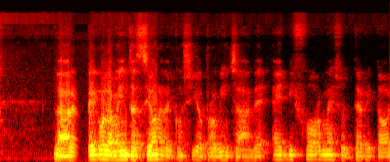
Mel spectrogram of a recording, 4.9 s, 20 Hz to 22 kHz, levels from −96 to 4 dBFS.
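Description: From 0.72 to 1.97 s the loudest speech peaks sound harsh and crackly. This is microphone overload. The input level is likely set too high, pushing peaks about 6 dB past the converter's limit. Their tops are flattened, and a few percent of the samples are clipped.

At 0.78 s the microphone volume is stepped down. Speech and background both drop by about 4 dB at once. The call software likely lowered the input gain after hearing the distorted peaks. The same thing happens again at 1.97 s, where the drop is about 8 dB.

From 0.91 to 1.13 s there is a call audio freeze. The sound stalls, and for 200 ms a fading continuation of the last sound is heard. Packets were likely delayed, so the jitter buffer ran dry. Speech then resumes where it stopped, with nothing lost and 200 ms of added delay.

From 3.51 s to the end, the speech turns hollow and phasey. This is channel delay causing comb filtering. 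One channel lags the other by a few samples, about 0.07 ms. Summed to mono, the two cancel at evenly spaced frequencies, with the first notch near 7 kHz.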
